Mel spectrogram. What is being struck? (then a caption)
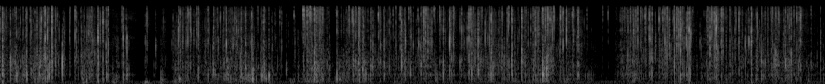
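Plastic film pastry wrapper. A sealed, printed plastic film pack holding a hand-sized Misura cherry croissant, full with a soft pastry, is held in both hands and crinkled and squeezed with fingertips and painted nails. Dense, bright crinkling and crackling runs throughout with almost no low end, pausing briefly around 1.4 and 6 seconds before resuming.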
